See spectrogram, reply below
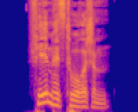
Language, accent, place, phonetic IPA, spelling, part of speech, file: German, Germany, Berlin, [ˈfɪlmhɪsˌtoːʁɪʃm̩], filmhistorischem, adjective, De-filmhistorischem.ogg
- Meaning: strong dative masculine/neuter singular of filmhistorisch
